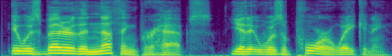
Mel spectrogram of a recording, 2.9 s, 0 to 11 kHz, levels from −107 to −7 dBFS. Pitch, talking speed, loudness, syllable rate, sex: 125 Hz, 245 wpm, -16 LUFS, 6.6 syllables/s, male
